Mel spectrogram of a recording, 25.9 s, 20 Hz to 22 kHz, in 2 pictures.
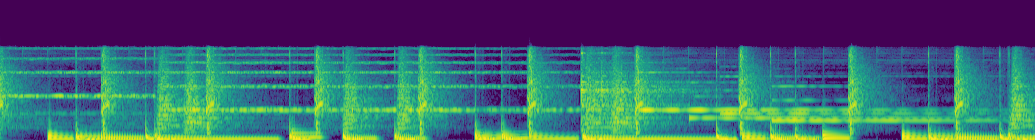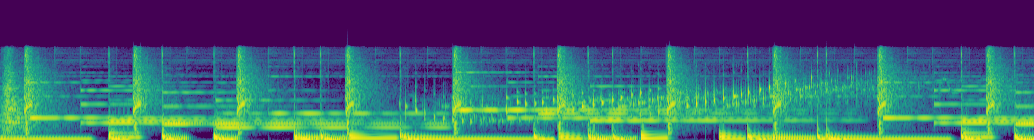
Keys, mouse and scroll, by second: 1.4 click, 3.0 click, 4.2 click, 8.5 alt+Delete, 8.8 alt+Delete, 9.4 middle click, 10.3 click, 13.1 scroll up 1, 15.5 click, 21.7 click, 22.5 click, 23.4 click, 23.7 h, 23.8 click, 24.0 h, 25.4 Return.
